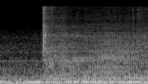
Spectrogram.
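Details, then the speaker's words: AC unit with electrical fault, phase rotation verified correct, contactors bumped: sharp clack as contactor pulls in, then steady low electrical hum; contactors engage cleanly and sound good. "sounds good sounds good sounds good so they sound good"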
